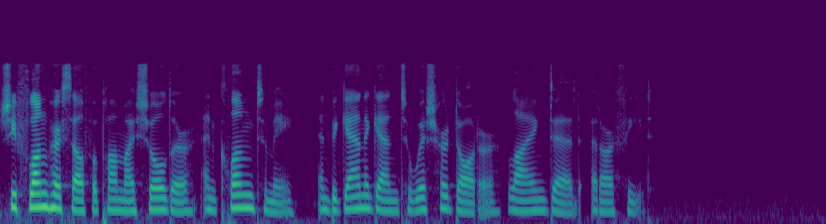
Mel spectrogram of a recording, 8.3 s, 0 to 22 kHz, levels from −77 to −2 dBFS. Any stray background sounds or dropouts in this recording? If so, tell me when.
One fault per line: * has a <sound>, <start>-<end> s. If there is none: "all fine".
all fine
